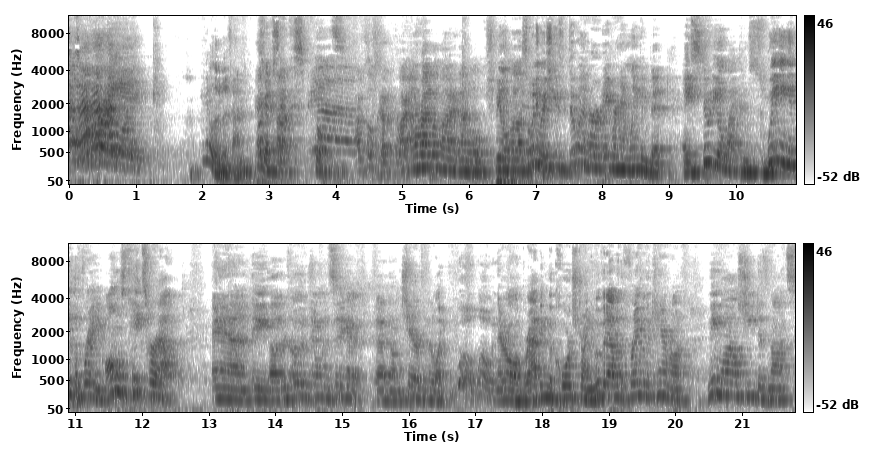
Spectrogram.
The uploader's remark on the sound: Wild Wild West Con 11 Panel. 11pm Saturday night in Ballroom H.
